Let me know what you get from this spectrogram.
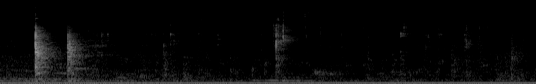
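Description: A man chewing a mouthful of vegan sausage, with two sharp wet mouth smacks close together near the start and another a little before three seconds in, over a low steady hum.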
